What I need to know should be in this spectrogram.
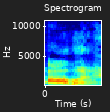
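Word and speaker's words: hour: हो गया ह मतलब हॉर्स इसको बोलने की उच्चारण के दृष्टि से हम इसमें ए का प्रयोग किए लेकिन ह ओ यू आर अवर क्या बोलते हैं अवर और अवर में हम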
